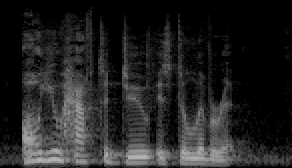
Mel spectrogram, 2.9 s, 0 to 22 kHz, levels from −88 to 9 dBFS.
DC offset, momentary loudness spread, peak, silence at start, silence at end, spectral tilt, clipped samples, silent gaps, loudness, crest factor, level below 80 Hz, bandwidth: under 0.1%; 7 LU; -8 dBFS; 0.25 s; 0.55 s; -7 dB/octave; under 0.1%; none; -26 LUFS; 18 dB; -78 dBFS; 16 kHz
